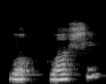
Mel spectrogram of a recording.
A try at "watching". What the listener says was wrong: Watching. shin, not washing. Washing. Watching. Like T.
